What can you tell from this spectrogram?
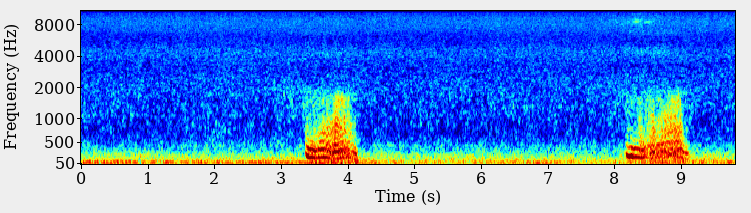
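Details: A sleeping Chihuahua snoring: two rasping, breathy snores about five seconds apart, each lasting under a second, in a quiet room with faint background hiss.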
